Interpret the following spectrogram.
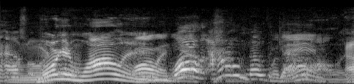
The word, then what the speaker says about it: Wallen: Morgan Wallace. Hear it Morgan every day. Wallen. Every day. So Morgan Wallace is in the house. Oh, with Lord. Morgan Wallen.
